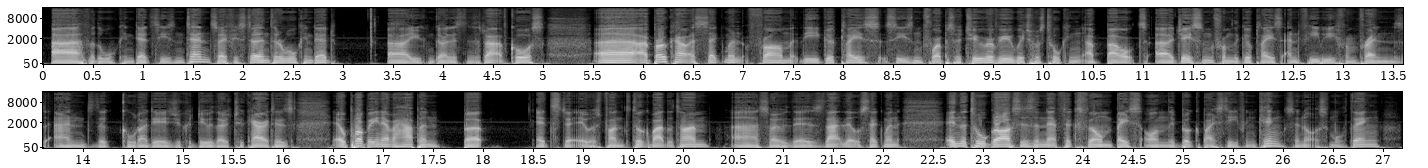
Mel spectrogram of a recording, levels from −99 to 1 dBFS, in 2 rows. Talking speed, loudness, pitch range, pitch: 235 wpm, -24 LUFS, 95-120 Hz, 105 Hz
